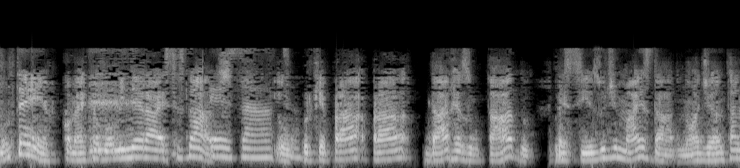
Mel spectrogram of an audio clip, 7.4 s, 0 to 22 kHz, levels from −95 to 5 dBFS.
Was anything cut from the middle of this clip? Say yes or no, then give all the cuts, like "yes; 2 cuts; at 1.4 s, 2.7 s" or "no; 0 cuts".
yes; 2 cuts; at 4.5 s, 5.5 s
